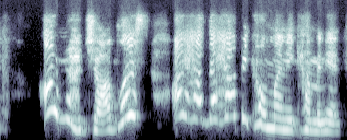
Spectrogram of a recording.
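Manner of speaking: excitedly reliving sudden relief; retold elated realization. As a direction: act out a delighted discovery. Acts out her relieved realization.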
